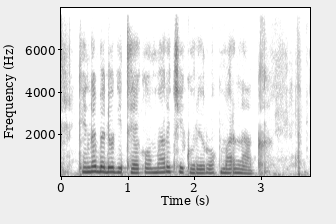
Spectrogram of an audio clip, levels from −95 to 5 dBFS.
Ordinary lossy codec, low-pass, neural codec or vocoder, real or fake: none; none; codec, 16 kHz, 4 kbps, FreqCodec, smaller model; fake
